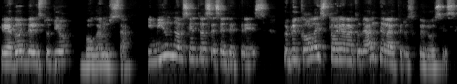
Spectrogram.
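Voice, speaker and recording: A woman's fairly high voice with a Portuguese accent, lively intonation, a moderate pace and hardly any pauses. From Brazil. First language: Portuguese (speaking Spanish). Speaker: physician and researcher. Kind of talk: lecture. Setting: recorded conference talk.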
